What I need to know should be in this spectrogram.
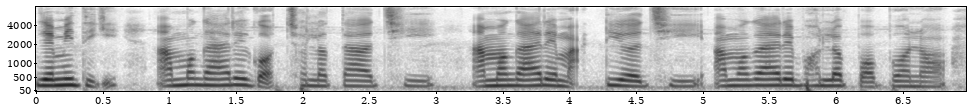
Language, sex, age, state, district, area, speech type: Odia, female, 18-30, Odisha, Bhadrak, rural, spontaneous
